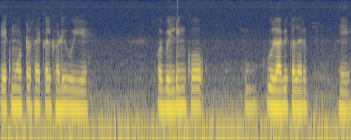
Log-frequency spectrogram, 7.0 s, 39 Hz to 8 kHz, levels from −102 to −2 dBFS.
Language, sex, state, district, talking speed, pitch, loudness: Hindi, male, Chhattisgarh, Sukma, 110 wpm, 130 Hz, -17 LUFS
